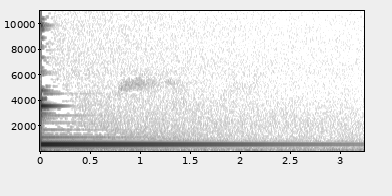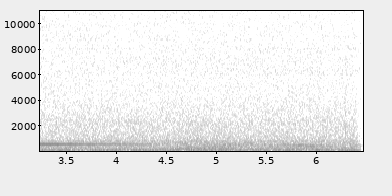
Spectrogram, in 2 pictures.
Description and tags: I sampled a Kalimba with two RHØDE NT5 into an EDIROL UA-25. Actually Stereo, because i couldn't decide wich Mic I should use...
sound, nature, african, kalimba, note, unprocessed, short, pitch, db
